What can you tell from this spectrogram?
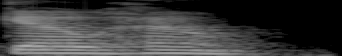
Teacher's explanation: our o sound is higher than a typical pronunciation of an o sound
